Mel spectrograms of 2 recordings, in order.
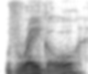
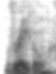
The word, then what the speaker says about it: Vragel: So you can go to my LinkedIn page, and my name is there in the corner, but it's Paul Vragel, and that's spelled V like Victor, R-A-G like George, E-L. So you can go to Paul Vragel on LinkedIn, or you can go to our website.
